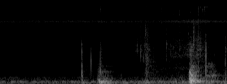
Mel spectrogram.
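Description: Footsteps on vinyl plank flooring in a small motorhome interior: a few soft thuds, the loudest just before the end.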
